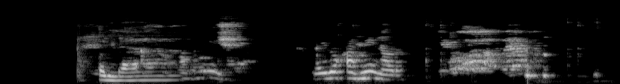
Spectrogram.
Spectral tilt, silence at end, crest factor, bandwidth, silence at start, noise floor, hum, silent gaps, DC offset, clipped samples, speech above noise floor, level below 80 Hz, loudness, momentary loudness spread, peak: -3 dB/octave; 0.2 s; 16 dB; 9.4 kHz; 0.75 s; -61 dBFS; none; none; under 0.1%; under 0.1%; 39 dB; -72 dBFS; -21 LUFS; 14 LU; -8 dBFS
